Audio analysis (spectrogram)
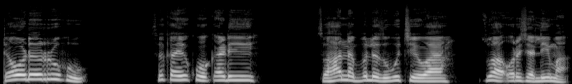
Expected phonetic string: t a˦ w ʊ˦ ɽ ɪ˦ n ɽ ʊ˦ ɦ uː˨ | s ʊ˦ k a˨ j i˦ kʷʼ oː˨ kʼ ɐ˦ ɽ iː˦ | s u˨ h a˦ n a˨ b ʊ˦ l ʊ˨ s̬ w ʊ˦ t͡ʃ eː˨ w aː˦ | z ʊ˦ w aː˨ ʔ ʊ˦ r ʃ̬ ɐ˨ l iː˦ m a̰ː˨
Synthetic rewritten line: t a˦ w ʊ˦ ɽ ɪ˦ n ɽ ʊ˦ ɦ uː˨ | s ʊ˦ k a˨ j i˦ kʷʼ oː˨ kʼ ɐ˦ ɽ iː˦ | s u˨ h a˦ n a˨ b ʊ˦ l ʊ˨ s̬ w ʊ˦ t͡ʃ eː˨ w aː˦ | z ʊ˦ w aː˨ ʔ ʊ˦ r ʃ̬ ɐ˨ l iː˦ m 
